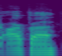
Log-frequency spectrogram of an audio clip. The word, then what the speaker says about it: ARPA: be charged under sorry that's the correct way to say it you would want arpa so it's kind of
